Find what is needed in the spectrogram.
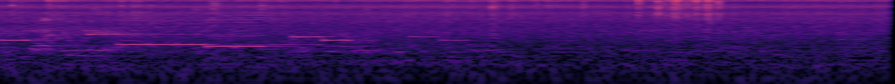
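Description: A short melody of electronic beeps, single clean tones stepping up and down in pitch, lasting about two seconds over a low hall murmur.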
